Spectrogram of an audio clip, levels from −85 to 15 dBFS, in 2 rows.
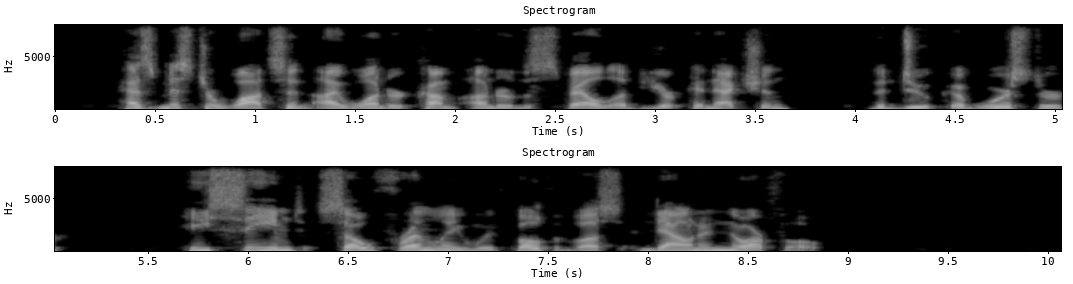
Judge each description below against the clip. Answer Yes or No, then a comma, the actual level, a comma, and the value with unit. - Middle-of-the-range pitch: Yes, medium, 160 Hz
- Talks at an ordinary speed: Yes, average, 160 wpm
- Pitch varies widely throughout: Yes, wide, 5.7 semitones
